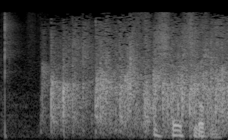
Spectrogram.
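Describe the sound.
A burst of audience applause starts abruptly and continues as a dense, steady patter of many hands clapping, with a voice briefly heard over it near the end.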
